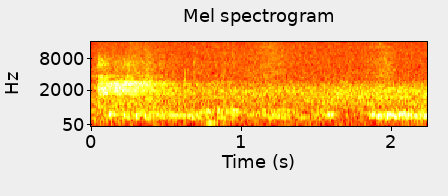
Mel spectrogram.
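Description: A medium-to-large male racing pigeon coos close by in soft, low, throaty calls that repeat through the stretch over a faint steady hiss.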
